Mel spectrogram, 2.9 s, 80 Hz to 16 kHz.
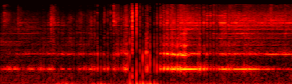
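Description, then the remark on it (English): An outdoor warning siren sounding at 1 o'clock holds a steady, droning wail through the whole stretch, its tone wavering slightly, with a brief low rumble partway through and no one talking. “Hell yeah, it's a 1 o'clock siren.”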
